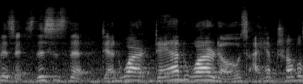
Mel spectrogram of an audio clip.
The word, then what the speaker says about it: DaEdoardo: DaEdoardo, I said it right, in Grand Blanc.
